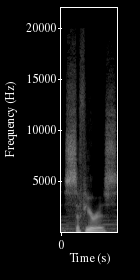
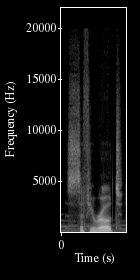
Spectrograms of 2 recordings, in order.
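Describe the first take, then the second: First: The word ends with an 'is' sound. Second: The word ends with an 'ot' sound. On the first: This is the speaker's original accent. "in my original accent, it's Sephiris" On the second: This is how some other people say it. "Some people call it Sephirot. Sometimes I do that"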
